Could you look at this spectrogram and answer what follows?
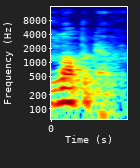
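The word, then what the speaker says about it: L'Hôpital: Francis D lutel okay that's how they uh pronounce this in French is LEL rule so let's go ahead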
